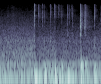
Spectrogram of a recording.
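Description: Computer keyboard typing: a quick run of key clicks that starts a little under a second in.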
